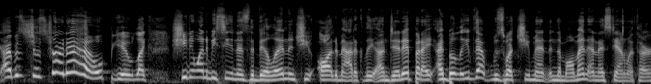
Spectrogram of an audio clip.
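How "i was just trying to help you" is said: put-on weepy, high, tearful crying plea. Discussing a show, a speaker acts out what Huda said, imitating Huda crying. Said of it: "so here's Huda crying".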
